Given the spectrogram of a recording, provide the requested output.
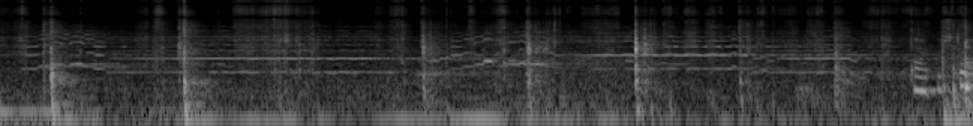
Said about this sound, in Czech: Já si toho upřímně moc vážím a já už se dívám na vaši fotku, míchám u toho karty a my se spolu podíváme, eh, co nám Tarot poví o vás dvou.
